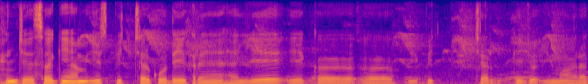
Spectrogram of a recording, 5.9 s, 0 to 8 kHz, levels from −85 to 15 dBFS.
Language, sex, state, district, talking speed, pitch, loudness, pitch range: Hindi, male, Chandigarh, Chandigarh, 175 wpm, 145 Hz, -17 LUFS, 135-155 Hz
